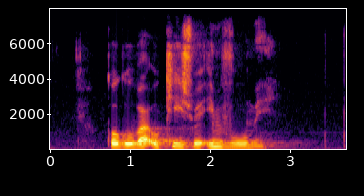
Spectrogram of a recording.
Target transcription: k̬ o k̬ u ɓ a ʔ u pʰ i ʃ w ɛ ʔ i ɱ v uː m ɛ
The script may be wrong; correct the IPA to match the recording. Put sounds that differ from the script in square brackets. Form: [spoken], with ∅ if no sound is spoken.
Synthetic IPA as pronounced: k̬ o k̬ u ɓ a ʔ u [kʰ] i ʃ w ɛ ʔ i ɱ v uː m ɛ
